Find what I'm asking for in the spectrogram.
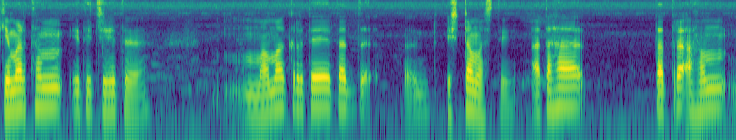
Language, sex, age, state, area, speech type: Sanskrit, male, 18-30, Uttarakhand, urban, spontaneous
